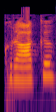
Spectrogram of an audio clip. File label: "khuraak", Punjabi; ਖੁਰਾਕ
